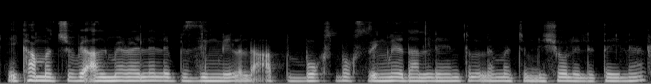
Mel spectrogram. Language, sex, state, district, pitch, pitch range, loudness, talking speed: Wancho, female, Arunachal Pradesh, Longding, 165 Hz, 160-170 Hz, -19 LUFS, 200 wpm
